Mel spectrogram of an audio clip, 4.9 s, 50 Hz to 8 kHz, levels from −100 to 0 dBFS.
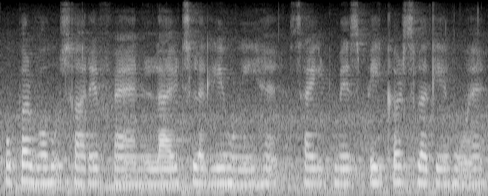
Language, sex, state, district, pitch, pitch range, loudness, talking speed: Hindi, male, Haryana, Jhajjar, 180 Hz, 165-185 Hz, -17 LUFS, 160 wpm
